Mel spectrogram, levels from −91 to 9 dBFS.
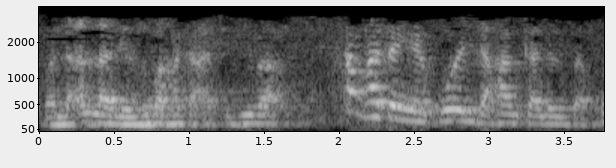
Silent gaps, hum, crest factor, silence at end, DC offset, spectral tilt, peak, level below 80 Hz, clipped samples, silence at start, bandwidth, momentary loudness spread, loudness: none; none; 18 dB; 0 s; under 0.1%; -11 dB/octave; -6 dBFS; -56 dBFS; under 0.1%; 0 s; 3.4 kHz; 10 LU; -23 LUFS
